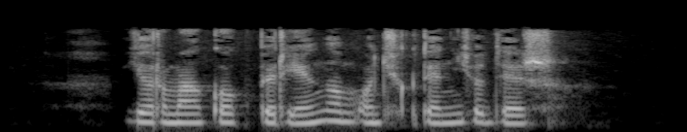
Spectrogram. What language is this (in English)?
Mari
